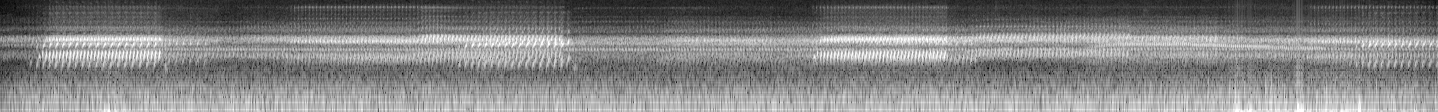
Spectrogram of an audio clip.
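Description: A chorus of frogs calling: several long, rapidly pulsed trills at different pitches that start, stop and overlap, each lasting one to a few seconds. A low rumble rises near the end.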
